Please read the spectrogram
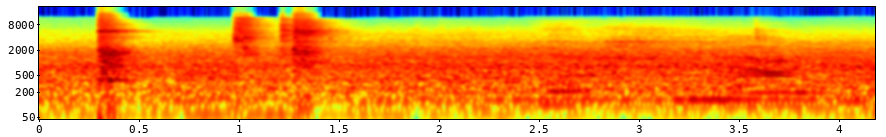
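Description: Aluminium beer cans knocking sharply on a tabletop cluttered with cans: three knocks, one about a quarter second in and two close together about a second in.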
